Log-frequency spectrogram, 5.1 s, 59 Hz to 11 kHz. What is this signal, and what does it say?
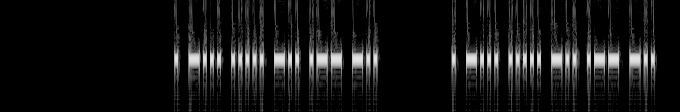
Morse code, heard as a keyed tone, about 47 wpm, 700 Hz. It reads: EB5DWD EB5DWD
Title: DXCC-100 Call Signs - 6 Characters - Repeated 3x - 45wpm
